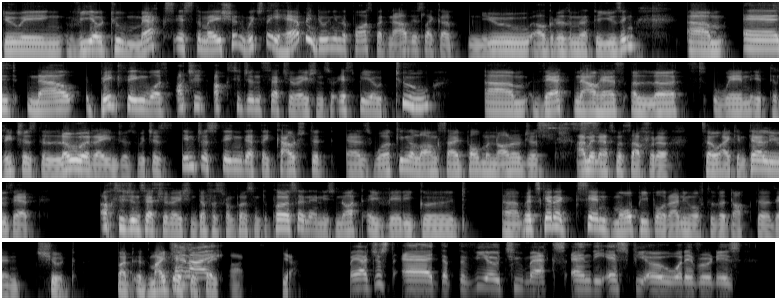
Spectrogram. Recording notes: Recorded via Skype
